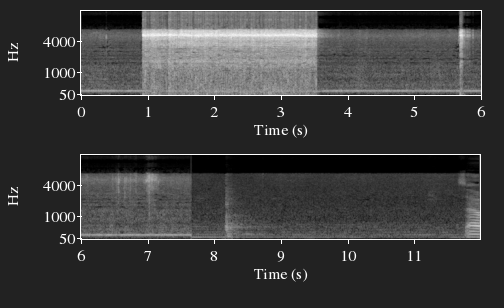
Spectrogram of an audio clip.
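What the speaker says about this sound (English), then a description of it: "I'll be welding at the maximum setting" Arc welding on a driveshaft at the maximum machine setting: a loud, steady crackling hiss that runs for about three seconds, followed by a quieter hum and a few small clicks.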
